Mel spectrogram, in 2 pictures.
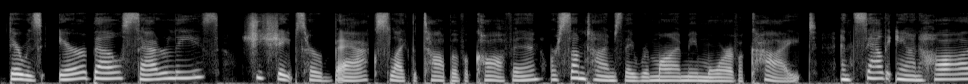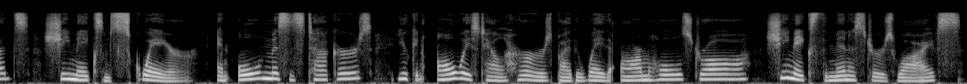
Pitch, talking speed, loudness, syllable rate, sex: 210 Hz, 150 wpm, -17 LUFS, 4.3 syllables/s, female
